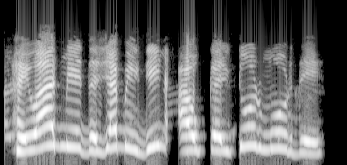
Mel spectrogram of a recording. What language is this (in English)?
Pashto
